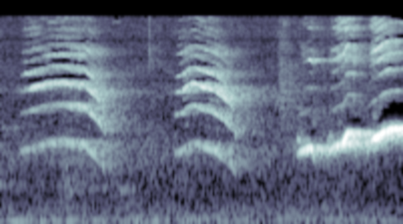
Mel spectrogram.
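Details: Laughingthrush singing: two clear whistled phrases, each sliding downward with rich overtones, followed by a louder rising whistle at the end.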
